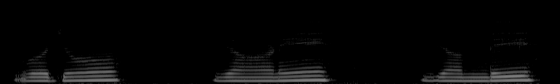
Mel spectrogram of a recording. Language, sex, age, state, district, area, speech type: Punjabi, female, 18-30, Punjab, Sangrur, urban, read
